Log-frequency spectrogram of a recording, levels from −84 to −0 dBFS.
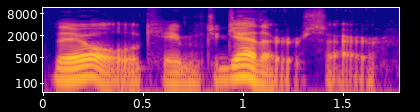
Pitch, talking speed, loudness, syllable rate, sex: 120 Hz, 170 wpm, -18 LUFS, 4.9 syllables/s, male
